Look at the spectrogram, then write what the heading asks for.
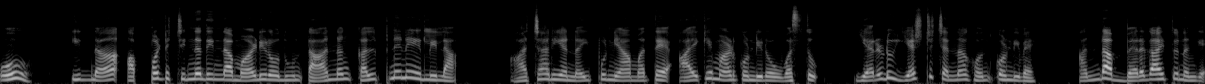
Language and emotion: Kannada, surprised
